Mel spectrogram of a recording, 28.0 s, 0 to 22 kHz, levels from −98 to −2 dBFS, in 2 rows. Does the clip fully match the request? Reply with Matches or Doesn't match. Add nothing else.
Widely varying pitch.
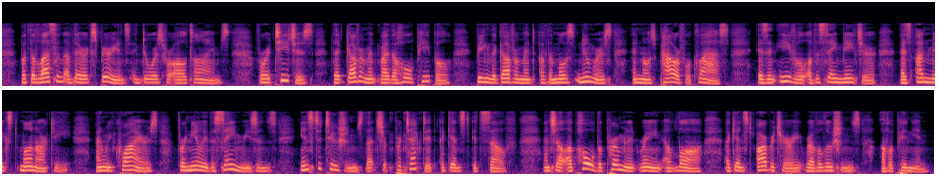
Doesn't match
